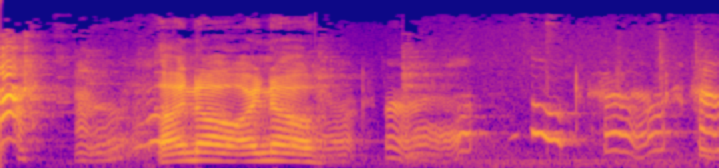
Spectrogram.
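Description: A puppy yips, whimpers and growls in short bursts, with a high whining cry in the middle, close and loud, mixed with a person talking over it.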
